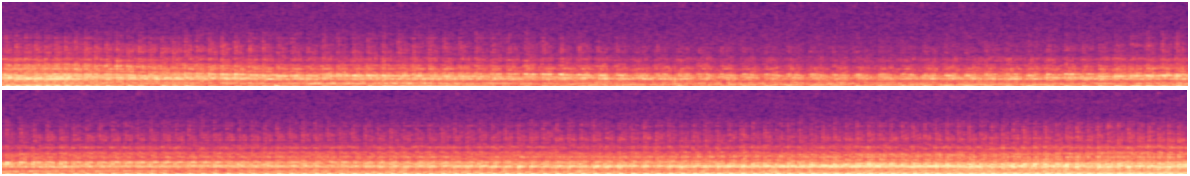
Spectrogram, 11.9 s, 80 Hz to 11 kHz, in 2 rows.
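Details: 1958 BSA C12 single-cylinder on a road test after a misfire fix; the misfire had earlier caused a breakdown, and the battery tested fine at 6.3 V. Even beat at about four firings a second, picking up smoothly with no stumbles or misses. Normal running.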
